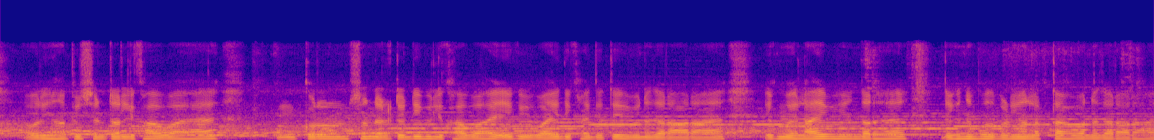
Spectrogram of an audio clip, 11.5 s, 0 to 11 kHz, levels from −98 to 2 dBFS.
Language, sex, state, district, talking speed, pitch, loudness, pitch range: Maithili, male, Bihar, Supaul, 210 wpm, 140 Hz, -25 LUFS, 135-145 Hz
